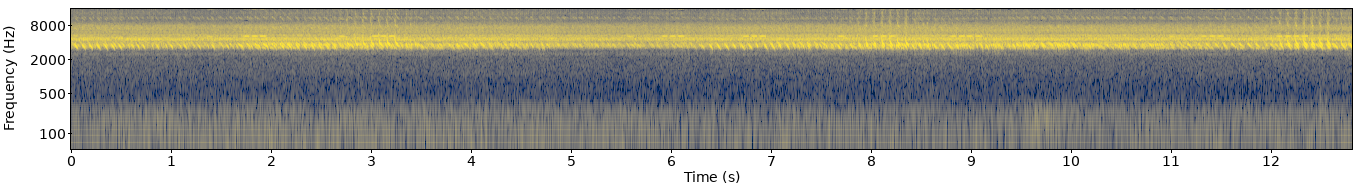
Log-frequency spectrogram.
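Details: A chorus of bell crickets in autumn, Sanuki, Chiba, Japan, keeps up a continuous high pulsing trill with gentle swells and dips, over a faint low hum of distant noise.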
